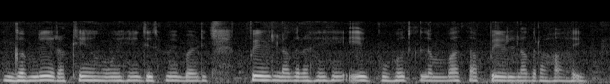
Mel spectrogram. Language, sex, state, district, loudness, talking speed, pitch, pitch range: Hindi, female, Uttar Pradesh, Jyotiba Phule Nagar, -24 LUFS, 165 wpm, 180 Hz, 175-185 Hz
